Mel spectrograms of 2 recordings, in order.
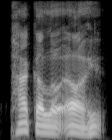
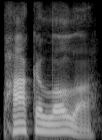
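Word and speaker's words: pakalolo: Pacalolo. Pacalolo. Oh yeah, Paca means cigarette and Lolo means crazy. So crazy cigarette. So what is it? Pacalolo.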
